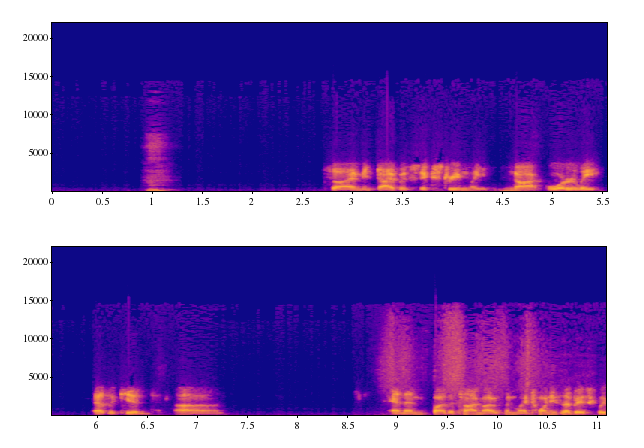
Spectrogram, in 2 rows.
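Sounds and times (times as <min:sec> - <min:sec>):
man humming hmm: 0:01.0 - 0:01.2, 0:04.2 - 0:05.4, 0:06.2 - 0:07.2.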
